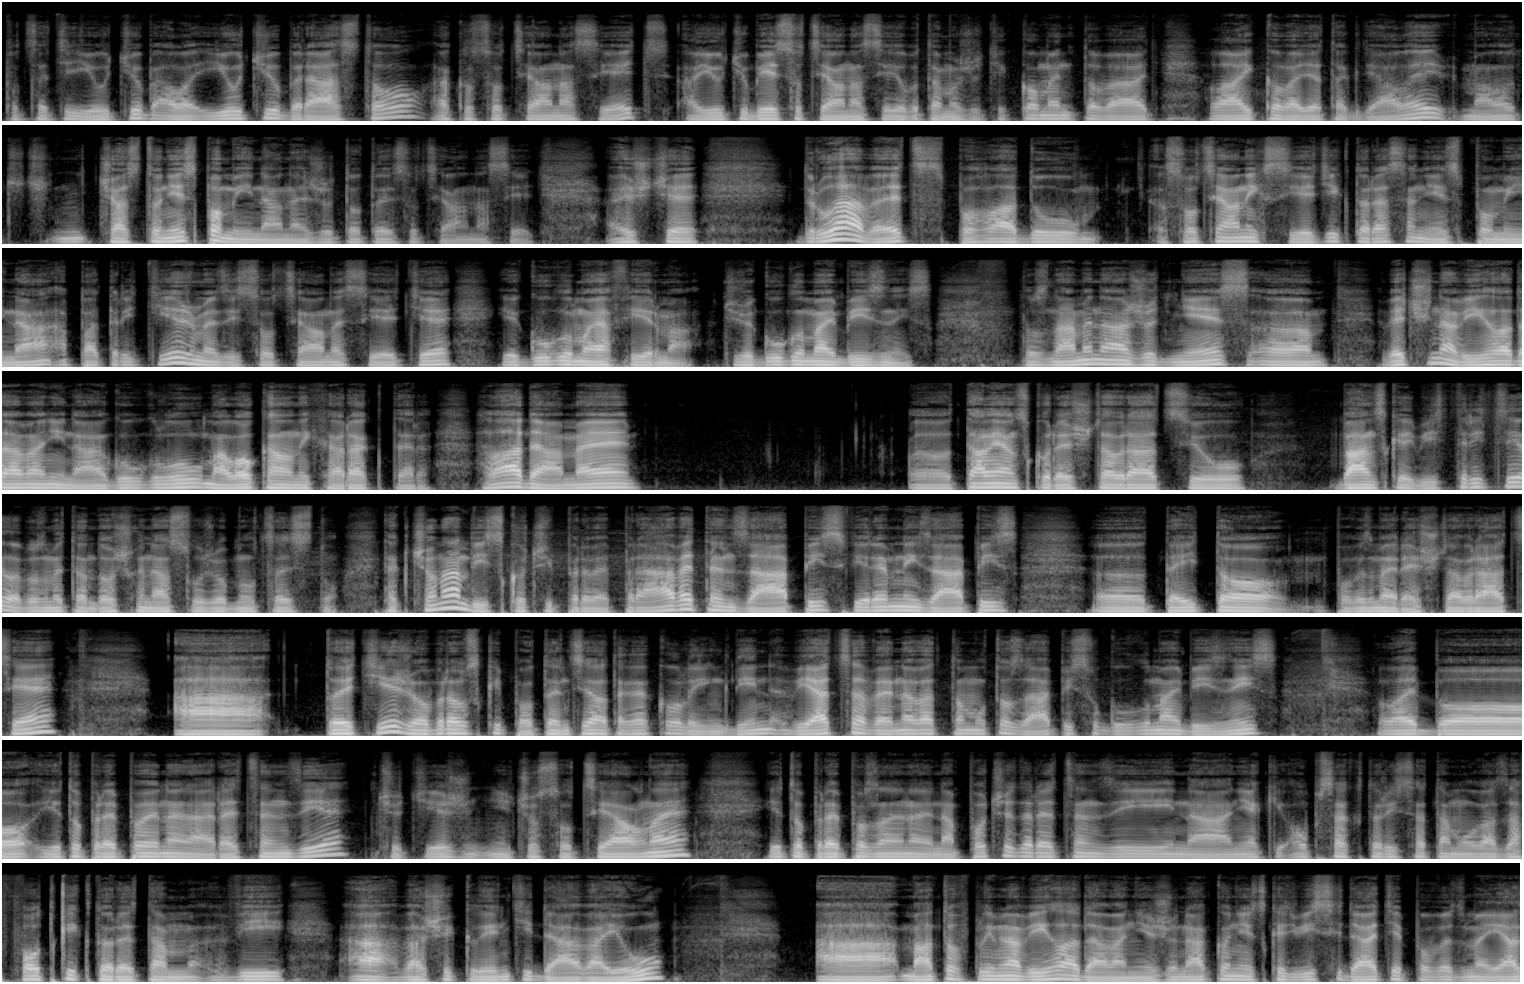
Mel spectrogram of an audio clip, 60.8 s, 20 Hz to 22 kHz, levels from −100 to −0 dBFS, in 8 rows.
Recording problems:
abrupt cut into speech; at the end

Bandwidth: 14.5 kHz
